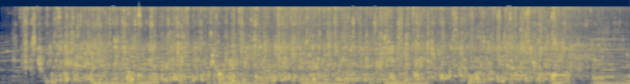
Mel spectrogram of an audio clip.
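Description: Water splashing and sloshing continuously as hands scrub a muddy plastic toy in a shallow paddling pool, with a steady crackle of small splashes.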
